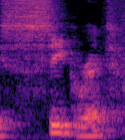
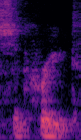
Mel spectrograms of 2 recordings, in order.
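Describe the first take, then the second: First: The word is said like the noun 'secret'. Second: The word is said like the verb 'secrete'. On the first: This is how most people say it. "most people say secret when they're hiding something" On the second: This is the form an institution required. "they insisted it was secrete"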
